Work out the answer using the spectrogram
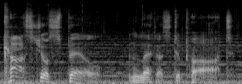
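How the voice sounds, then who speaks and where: A mocking, haughty fantasy game adventurer. His voice sits fairly low and moves slowly, with swooping, condescending intonation. He sounds sardonic and deliberate. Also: huge pitch swings, vocal fry, exaggerated voice. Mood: sly mockery. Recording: music behind the voice.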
